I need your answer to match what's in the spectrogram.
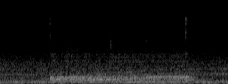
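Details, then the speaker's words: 2000/2001 Ducati Monster 900 that sat for a while, with a new fuel pump fitted and hoses reconnected, on key cycle: a faint, steady low electric hum for about a second and a half that cuts off cleanly; the fuel pump primes normally. "I can hear it running. All that looks good."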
